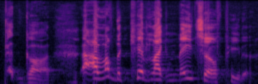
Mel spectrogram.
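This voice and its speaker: A man preaching a sermon as pastor, telling a family story and acting out the people in it, with bursts of shouting. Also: sits high, moderate pace. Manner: animated, acts out voices, shouts encouragement.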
